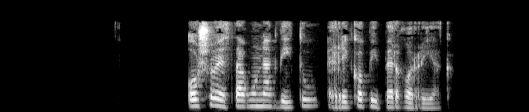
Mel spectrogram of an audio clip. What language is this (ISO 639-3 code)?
eus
